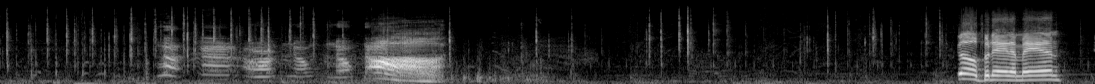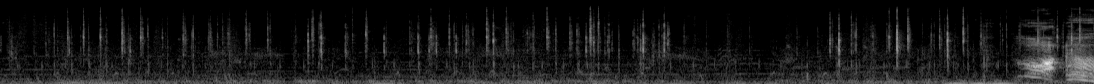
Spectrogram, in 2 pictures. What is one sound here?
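Video game fighting effects crackle with quick hits and zaps.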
